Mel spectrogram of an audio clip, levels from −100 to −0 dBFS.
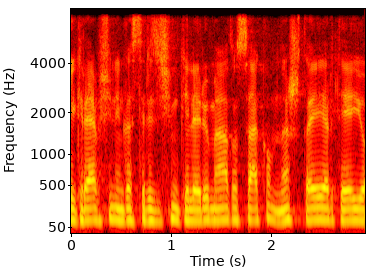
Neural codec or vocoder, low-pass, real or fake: none; 7.2 kHz; real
